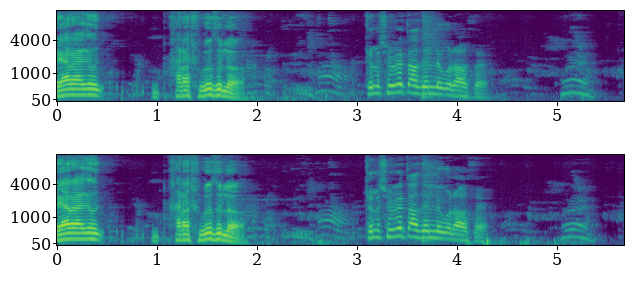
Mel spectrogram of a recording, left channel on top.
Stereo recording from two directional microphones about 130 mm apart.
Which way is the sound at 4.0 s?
90° right.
